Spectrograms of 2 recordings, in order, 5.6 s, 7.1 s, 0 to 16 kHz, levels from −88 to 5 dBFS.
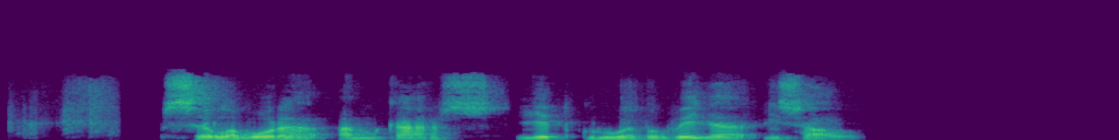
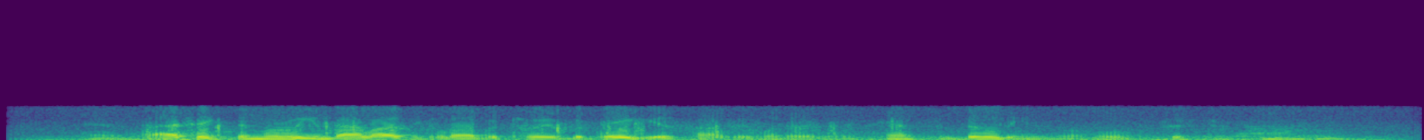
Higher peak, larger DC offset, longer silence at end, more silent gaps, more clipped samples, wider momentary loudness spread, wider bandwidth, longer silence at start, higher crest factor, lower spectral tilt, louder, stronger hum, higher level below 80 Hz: second, -6 dBFS vs 0 dBFS; second, under 0.1% vs 0.9%; first, 1.35 s vs 0.05 s; first, 0.61-0.80 s vs none; neither; about the same, 13 LU vs 13 LU; first, 8.2 kHz vs 4 kHz; about the same, 0.15 s vs 0.1 s; first, 18 dB vs 12 dB; second, -4 dB/octave vs -13 dB/octave; second, -23 LUFS vs -13 LUFS; neither; second, -68 dBFS vs -34 dBFS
